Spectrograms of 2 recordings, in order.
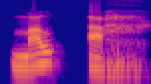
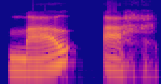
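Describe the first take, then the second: First: The word ends in a throaty ch sound. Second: The same.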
